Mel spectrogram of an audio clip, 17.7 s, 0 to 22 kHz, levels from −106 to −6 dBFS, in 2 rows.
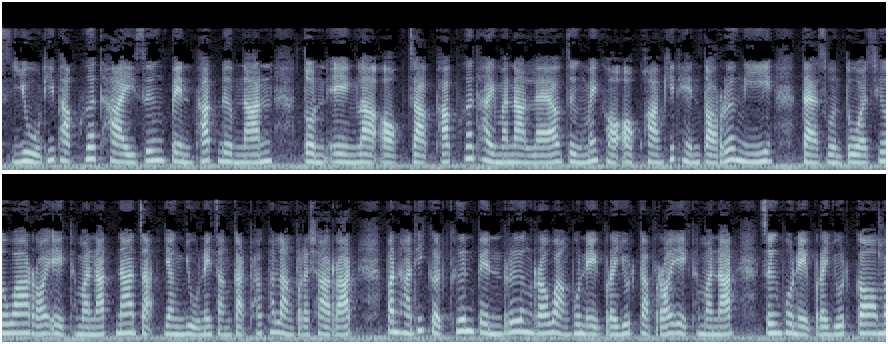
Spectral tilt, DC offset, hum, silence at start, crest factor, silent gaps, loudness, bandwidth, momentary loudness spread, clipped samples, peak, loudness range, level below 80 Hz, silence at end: -6 dB/octave; under 0.1%; none; 0 s; 18 dB; none; -27 LUFS; 11.5 kHz; 4 LU; under 0.1%; -8 dBFS; 1 LU; -48 dBFS; 0 s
